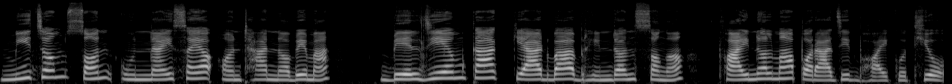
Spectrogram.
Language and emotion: Nepali, neutral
